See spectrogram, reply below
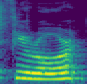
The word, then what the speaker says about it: furore: So this furore, do you pronounce it furore or furore? – Furore. – Let's just do it in the Italian way, because it's a fucking weird word.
